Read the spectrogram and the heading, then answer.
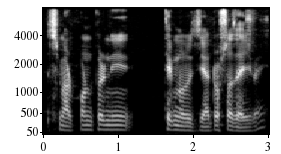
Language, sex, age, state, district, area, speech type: Bodo, male, 60+, Assam, Chirang, urban, spontaneous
